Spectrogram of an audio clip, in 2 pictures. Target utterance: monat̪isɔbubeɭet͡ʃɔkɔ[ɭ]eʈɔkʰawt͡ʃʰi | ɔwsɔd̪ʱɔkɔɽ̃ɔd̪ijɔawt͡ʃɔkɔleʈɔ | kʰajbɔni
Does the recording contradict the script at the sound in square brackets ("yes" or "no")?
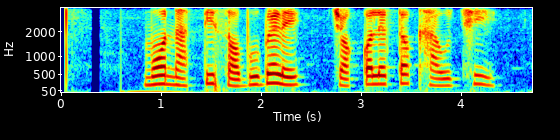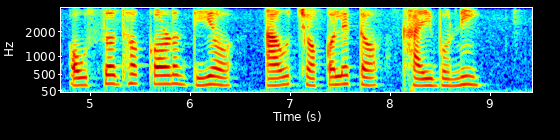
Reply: yes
